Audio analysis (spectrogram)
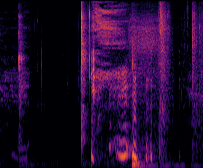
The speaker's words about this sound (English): It is going to sound nice on the microphone. All this munching. An ASMR episode.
